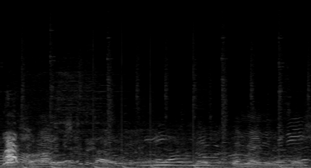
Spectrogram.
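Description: Dogs bark repeatedly in quick, uneven bursts with yips and a whimper at an outdoor dog festival, close and loud over a crowd's background chatter.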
